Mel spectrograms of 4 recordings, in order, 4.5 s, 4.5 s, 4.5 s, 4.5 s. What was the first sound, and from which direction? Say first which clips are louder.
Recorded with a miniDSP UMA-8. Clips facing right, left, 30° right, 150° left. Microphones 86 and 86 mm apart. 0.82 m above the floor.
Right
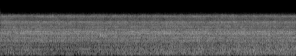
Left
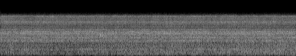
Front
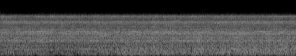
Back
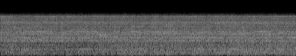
Running water: left 1 dB, back 1 dB; 165° left.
